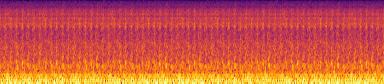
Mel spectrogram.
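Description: A helicopter in GTA Vice City Stories flies with a steady, dense rotor chop and engine whine, constant and unbroken throughout, with no speech.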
